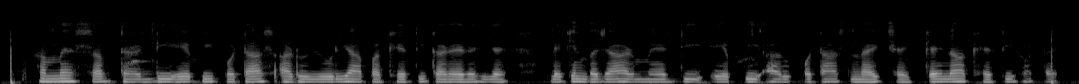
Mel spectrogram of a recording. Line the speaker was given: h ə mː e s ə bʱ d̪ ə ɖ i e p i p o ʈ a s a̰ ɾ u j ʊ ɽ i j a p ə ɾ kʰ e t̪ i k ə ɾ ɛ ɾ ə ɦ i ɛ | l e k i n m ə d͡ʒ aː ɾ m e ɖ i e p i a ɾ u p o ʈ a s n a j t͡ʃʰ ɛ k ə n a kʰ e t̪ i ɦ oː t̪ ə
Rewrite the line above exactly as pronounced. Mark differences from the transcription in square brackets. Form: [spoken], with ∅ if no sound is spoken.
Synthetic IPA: h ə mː e s ə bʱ [t̪] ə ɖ i e p i p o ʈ a s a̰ ɾ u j [u] ɽ i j a p ə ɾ kʰ e t̪ i k ə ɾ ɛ ɾ ə ɦ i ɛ | l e k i n [b] ə d͡ʒ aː ɾ m e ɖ i e p i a ɾ u p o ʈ a s n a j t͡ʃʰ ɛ k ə n a kʰ e t̪ i ɦ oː t̪ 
